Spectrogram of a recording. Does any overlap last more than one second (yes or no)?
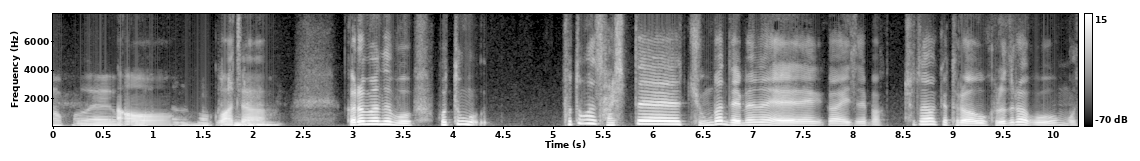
yes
